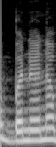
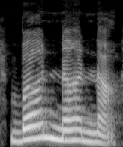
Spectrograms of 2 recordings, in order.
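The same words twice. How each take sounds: First: Said in the usual way. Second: banana split into three separate beats, বা, না, না; syllable by syllable. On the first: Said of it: "যখন আমরা বানানা বলবো". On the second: Shown as a demonstration. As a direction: say banana slowly, broken after each syllable. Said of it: "আমরা কয়টা ভাগে ভাগ করতে পারছি?".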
